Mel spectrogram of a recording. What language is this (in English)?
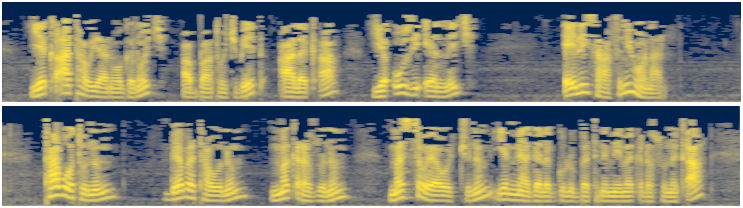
Amharic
